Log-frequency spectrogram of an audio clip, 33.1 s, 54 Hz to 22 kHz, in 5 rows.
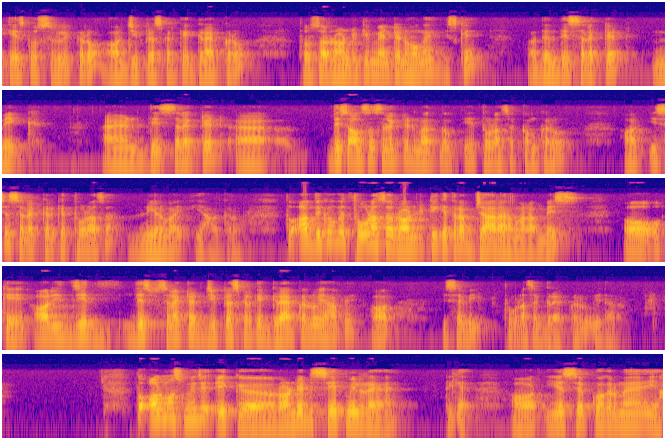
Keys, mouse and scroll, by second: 1.3 g, 3.5 click, 4.2-5.6 middle drag, 5.6 click, 5.9 g, 7.0 click, 7.3-10.8 middle drag, 10.8 click, 11.2 g, 12.2 click, 13.6 g, 15.3 click, 15.7 scroll down 1, 15.9 middle click, 17.0 middle click, 17.6 scroll up 1, 18.3 shift+middle click, 19.8 click, 21.6 g, 22.9 click, 23.5 middle click, 24.4 click, 24.6 g, 26.0 click, 26.3 scroll down 1, 26.5-30.0 middle drag, 30.0-30.4 scroll up 1, 30.4 middle click.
